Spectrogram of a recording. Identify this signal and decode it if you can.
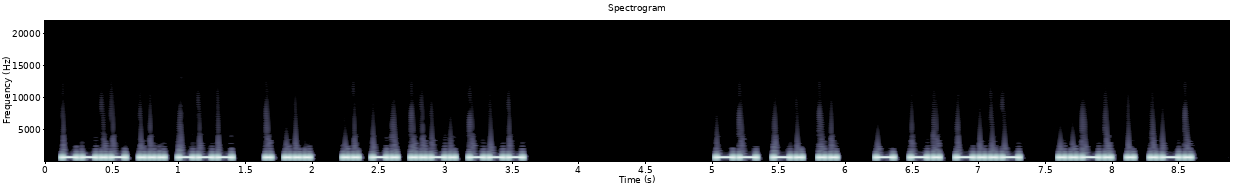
Morse code, heard as a keyed tone, about 37 wpm, 700 Hz. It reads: QSO ES INFO MNI TNX FER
